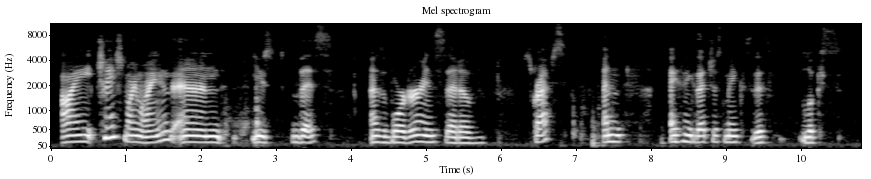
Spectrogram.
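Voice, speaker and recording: With a Norwegian accent, a woman speaks at a very slow pace, leaving long, frequent pauses. Her pitch varies in an ordinary way. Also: fairly low pitch for a woman. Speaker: sewing vlogger. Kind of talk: casual tutorial. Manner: halting, many fillers.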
